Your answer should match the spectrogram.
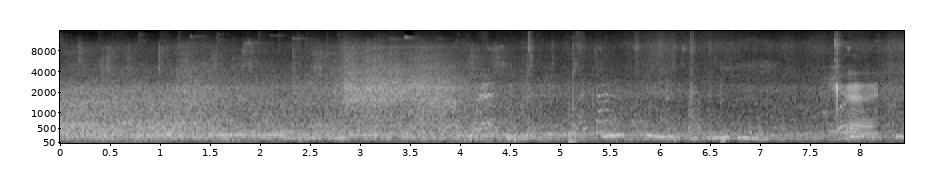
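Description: Gondola cable car station machinery humming steadily as the cabin moves off through the station, with a rush of noise a few seconds in. Voices talk over it in the second half, and a sharp knock comes near the end.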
